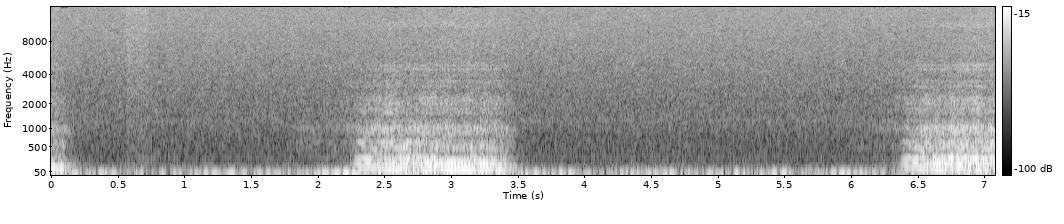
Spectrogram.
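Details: Soft nasal snoring: low, gentle, regular rumbling snores on the in-breath about four seconds apart with quiet breathing between, from a 15-minute sleep-sound loop meant to simulate a sleeping partner.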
